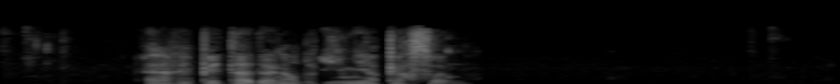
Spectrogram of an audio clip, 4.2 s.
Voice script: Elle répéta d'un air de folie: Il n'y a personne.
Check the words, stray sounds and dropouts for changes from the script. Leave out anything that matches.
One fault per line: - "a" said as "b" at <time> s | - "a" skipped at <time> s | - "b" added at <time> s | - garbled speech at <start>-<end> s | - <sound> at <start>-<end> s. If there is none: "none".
- "folie" skipped at 1.6 s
